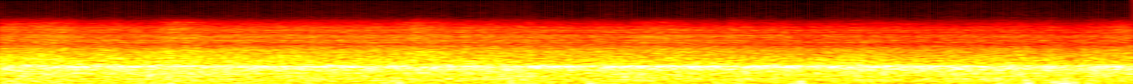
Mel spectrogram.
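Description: Freight train running on through the rail tunnel, a steady rumble heard inside the tunnel, with an occasional low thump from the wheels.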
